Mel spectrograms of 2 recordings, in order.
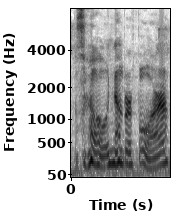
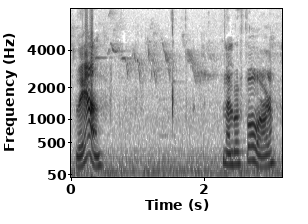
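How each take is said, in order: First: Number four repeated slowly through a laugh. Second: Number four said while chewing; mouth full. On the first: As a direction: laugh it out and slow down. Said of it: "You heard me". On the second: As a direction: say it around a mouthful, distracted by a spoon. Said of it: "trying to hold the spoon and struggling". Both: Real, not acted.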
